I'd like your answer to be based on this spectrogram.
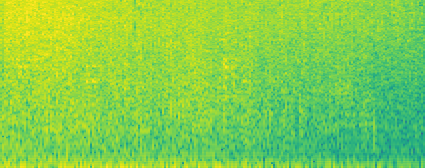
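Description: Royalty-free explosion effect: a loud, broadband rumbling blast that sustains and slowly fades over several seconds, with no voices.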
